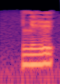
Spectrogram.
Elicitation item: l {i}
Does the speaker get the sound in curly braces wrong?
yes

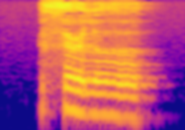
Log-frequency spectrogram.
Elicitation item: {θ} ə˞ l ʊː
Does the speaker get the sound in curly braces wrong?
no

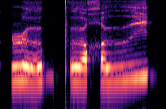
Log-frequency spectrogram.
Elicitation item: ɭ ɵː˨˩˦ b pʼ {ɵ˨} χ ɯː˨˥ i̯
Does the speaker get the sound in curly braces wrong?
no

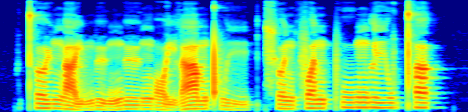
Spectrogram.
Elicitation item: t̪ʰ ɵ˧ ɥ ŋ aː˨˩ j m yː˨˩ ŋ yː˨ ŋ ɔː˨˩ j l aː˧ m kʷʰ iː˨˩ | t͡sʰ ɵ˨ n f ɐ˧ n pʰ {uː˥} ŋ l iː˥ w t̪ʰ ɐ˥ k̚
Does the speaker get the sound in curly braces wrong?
no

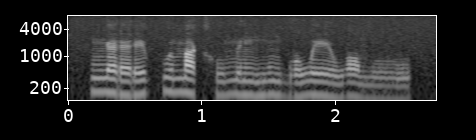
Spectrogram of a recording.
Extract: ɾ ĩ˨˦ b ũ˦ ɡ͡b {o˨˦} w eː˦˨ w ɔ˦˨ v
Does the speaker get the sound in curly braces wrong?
no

